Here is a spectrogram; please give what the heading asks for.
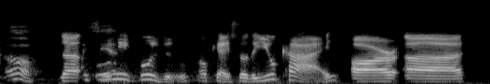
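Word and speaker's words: Umibōzu: So the one I wanted to talk about that relates to Thalassophobia is called the Umibozu, or I should say the Umibuzu. That's how you pronounce it.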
